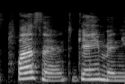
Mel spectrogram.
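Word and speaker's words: Pleasant Gehman: bands and um simultaneous to me doing this Pleasant Gaiman, you did pronounce her name correctly.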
